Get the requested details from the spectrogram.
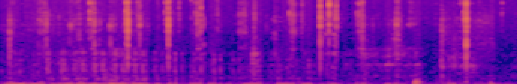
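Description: A small coral plastic hair claw clip with gold metal teeth is held in the hand while long nails tap and scratch across its metal teeth and plastic body. The result is a quick, irregular run of short clicking taps and scratchy rasps, louder at the start and then softer.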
